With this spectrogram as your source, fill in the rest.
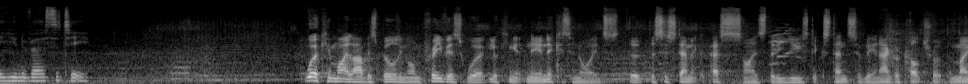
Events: [0.00, 0.86] woman speaking
[0.00, 9.65] mechanisms
[0.01, 9.65] conversation
[1.63, 7.63] buzz
[3.01, 9.65] male speech
[7.67, 8.10] squeak
[8.80, 8.94] footsteps
[9.06, 9.17] footsteps

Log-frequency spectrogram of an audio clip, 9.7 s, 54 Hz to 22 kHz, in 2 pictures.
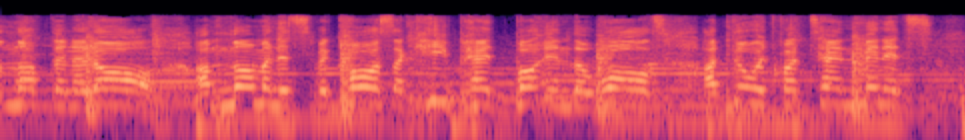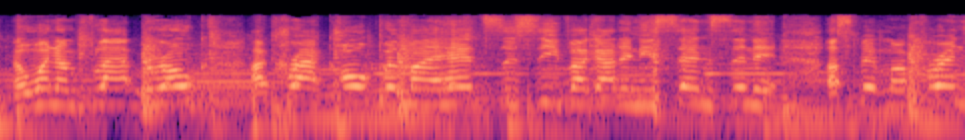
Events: [0.00, 0.75] rapping
[0.01, 9.65] music
[0.77, 0.94] breathing
[0.96, 3.26] rapping
[3.50, 4.65] rapping
[4.63, 4.81] breathing
[4.89, 5.82] rapping
[5.82, 6.04] breathing
[6.05, 8.67] rapping
[8.71, 8.91] breathing
[8.94, 9.65] rapping

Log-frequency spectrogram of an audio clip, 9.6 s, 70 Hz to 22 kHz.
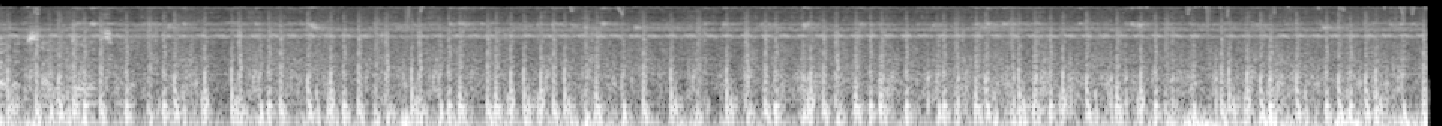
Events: [0.00, 0.78] man speaking
[0.00, 9.47] insect
[0.00, 9.47] video game sound
[0.00, 9.48] tap dance

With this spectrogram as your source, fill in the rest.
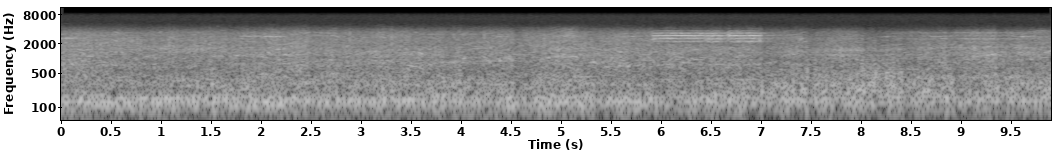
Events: [0.01, 9.90] vehicle
[5.78, 7.12] honking

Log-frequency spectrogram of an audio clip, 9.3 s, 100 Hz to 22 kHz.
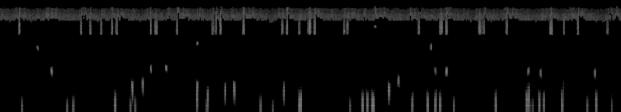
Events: [0.00, 9.32] mechanisms

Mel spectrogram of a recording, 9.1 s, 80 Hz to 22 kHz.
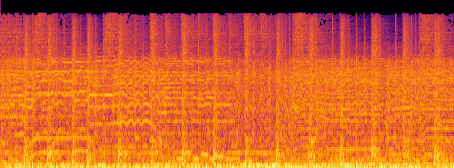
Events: [0.00, 9.05] music

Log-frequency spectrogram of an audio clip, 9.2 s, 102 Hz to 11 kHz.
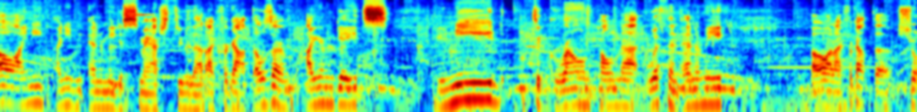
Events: [0.00, 9.15] video game sound
[0.01, 3.83] man speaking
[4.29, 4.88] man speaking
[5.09, 7.35] man speaking
[8.07, 9.15] man speaking

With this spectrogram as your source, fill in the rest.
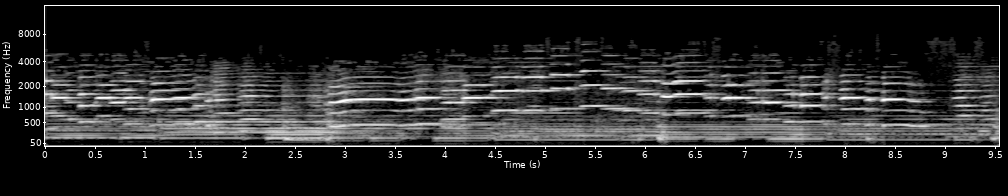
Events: [0.00, 9.54] music

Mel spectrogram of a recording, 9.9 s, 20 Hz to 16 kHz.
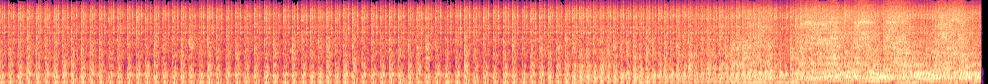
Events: [0.00, 9.80] medium engine (mid frequency)

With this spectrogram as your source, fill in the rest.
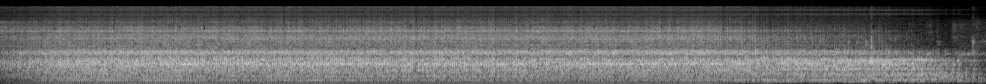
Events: [0.00, 9.85] table saw
[8.66, 8.76] generic impact sounds
[9.67, 9.73] generic impact sounds

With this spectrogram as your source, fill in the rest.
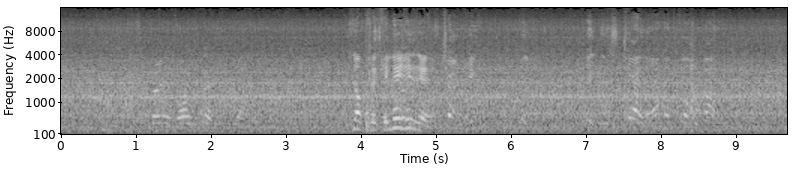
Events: [0.00, 9.65] heavy engine (low frequency)
[0.00, 9.65] wind
[1.16, 9.65] conversation
[1.17, 1.96] man speaking
[2.26, 2.38] man speaking
[3.84, 4.90] man speaking
[5.04, 5.42] man speaking
[6.09, 6.25] man speaking
[6.97, 8.76] man speaking

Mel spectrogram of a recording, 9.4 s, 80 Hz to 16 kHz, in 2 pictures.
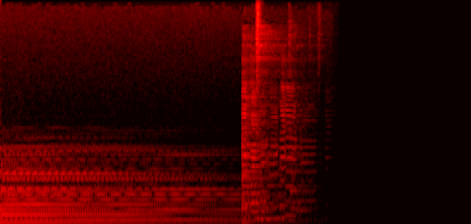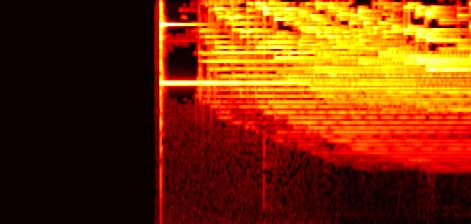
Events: [0.00, 3.35] music
[6.30, 7.79] sine wave
[6.66, 9.42] music

